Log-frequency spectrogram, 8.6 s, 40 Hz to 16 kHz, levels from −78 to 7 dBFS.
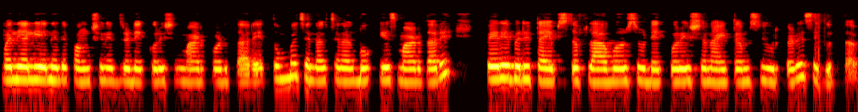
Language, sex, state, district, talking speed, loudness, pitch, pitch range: Kannada, female, Karnataka, Belgaum, 155 wpm, -17 LUFS, 210 Hz, 200-225 Hz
